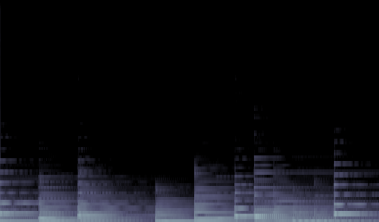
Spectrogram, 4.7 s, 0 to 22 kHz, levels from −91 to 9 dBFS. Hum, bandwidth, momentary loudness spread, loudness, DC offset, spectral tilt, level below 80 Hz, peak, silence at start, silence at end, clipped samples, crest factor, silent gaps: none; 6.8 kHz; 7 LU; -36 LUFS; under 0.1%; -7 dB/octave; -74 dBFS; -20 dBFS; 0 s; 0 s; under 0.1%; 16 dB; none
